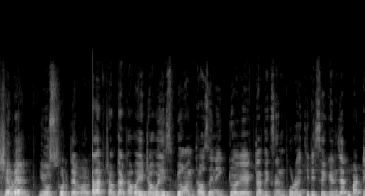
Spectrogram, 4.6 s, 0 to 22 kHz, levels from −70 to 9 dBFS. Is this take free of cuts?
no; 1 cut; at 1.1 s

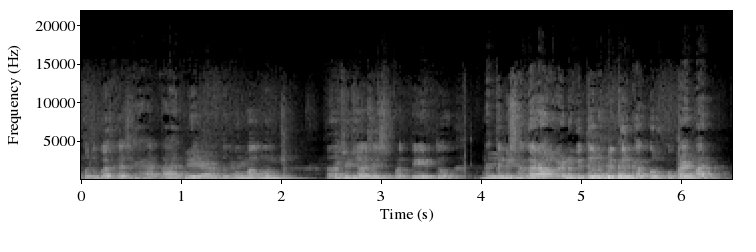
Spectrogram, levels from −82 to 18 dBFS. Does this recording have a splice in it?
yes; 1 cut; at 3.9 s

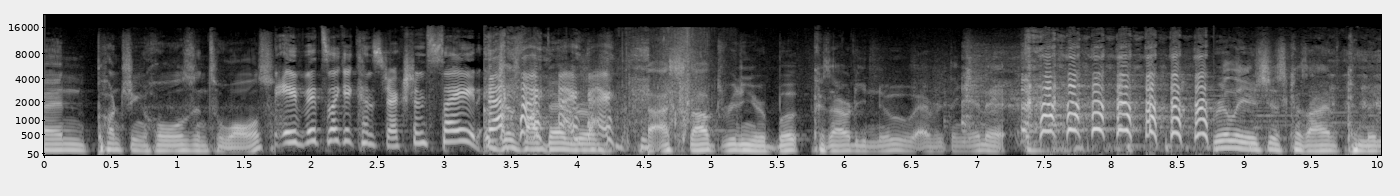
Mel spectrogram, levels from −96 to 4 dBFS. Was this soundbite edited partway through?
yes; 4 cuts; at 1.7 s, 3.3 s, 4.5 s, 8.8 s

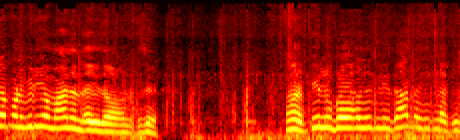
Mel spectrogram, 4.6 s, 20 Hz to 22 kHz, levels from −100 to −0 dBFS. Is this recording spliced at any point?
no; 0 cuts

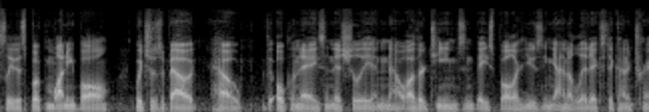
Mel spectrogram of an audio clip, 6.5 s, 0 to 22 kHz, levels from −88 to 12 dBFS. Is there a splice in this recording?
yes; 2 cuts; at 1.2 s, 2.6 s

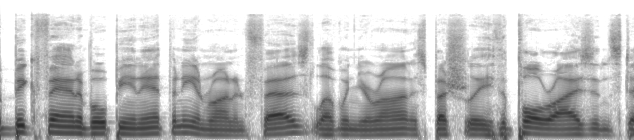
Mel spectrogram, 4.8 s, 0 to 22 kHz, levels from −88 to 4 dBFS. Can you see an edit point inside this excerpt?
yes; 1 cut; at 2.6 s

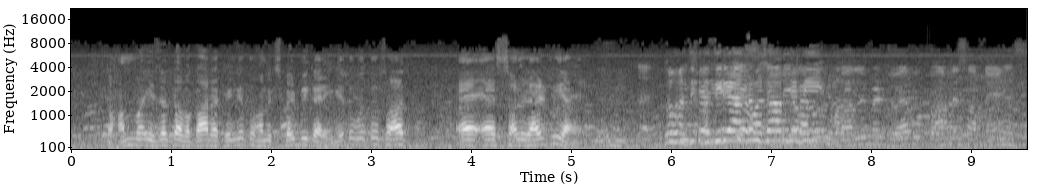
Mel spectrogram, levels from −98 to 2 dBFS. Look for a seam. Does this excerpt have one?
yes; 1 cut; at 7.5 s

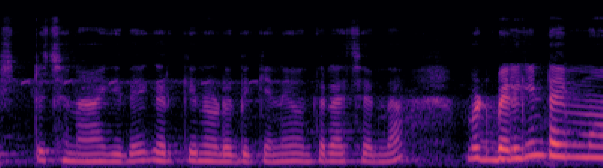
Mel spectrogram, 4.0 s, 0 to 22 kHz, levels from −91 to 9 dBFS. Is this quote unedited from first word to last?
yes; 0 cuts

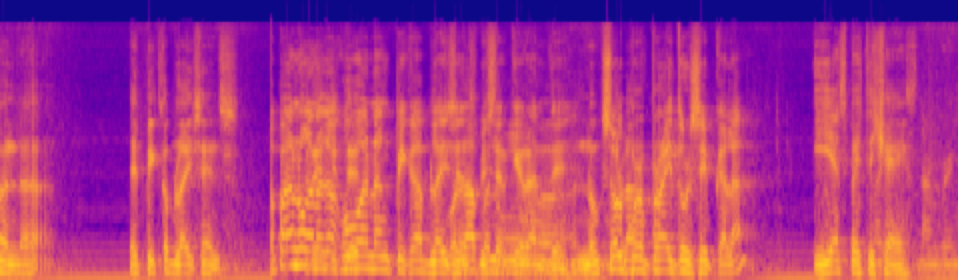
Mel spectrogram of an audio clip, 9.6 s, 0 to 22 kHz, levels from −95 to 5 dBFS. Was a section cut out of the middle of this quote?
yes; 1 cut; at 2.7 s

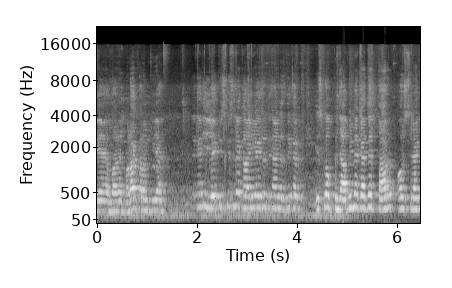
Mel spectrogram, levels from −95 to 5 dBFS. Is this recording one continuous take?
no; 2 cuts; at 1.4 s, 4.2 s

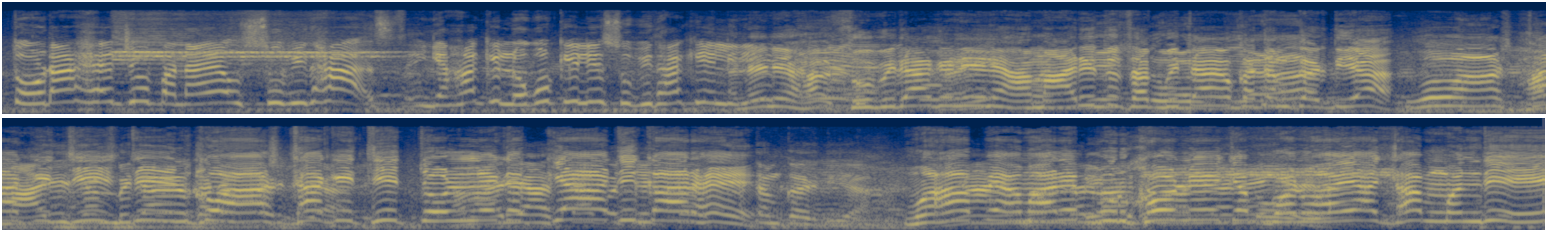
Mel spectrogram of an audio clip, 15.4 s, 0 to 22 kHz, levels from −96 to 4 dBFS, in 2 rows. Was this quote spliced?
no; 0 cuts

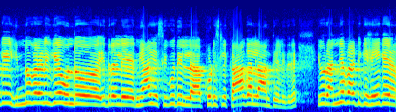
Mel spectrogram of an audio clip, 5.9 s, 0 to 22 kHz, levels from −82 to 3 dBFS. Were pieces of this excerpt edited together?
no; 0 cuts

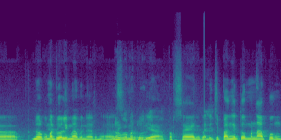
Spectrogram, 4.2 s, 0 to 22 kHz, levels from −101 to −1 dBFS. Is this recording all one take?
no; 1 cut; at 3.1 s

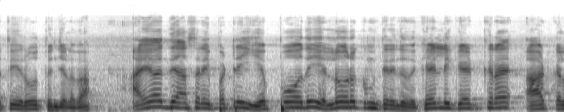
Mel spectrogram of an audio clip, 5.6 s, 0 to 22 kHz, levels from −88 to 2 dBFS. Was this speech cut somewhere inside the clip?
yes; 1 cut; at 1.0 s

